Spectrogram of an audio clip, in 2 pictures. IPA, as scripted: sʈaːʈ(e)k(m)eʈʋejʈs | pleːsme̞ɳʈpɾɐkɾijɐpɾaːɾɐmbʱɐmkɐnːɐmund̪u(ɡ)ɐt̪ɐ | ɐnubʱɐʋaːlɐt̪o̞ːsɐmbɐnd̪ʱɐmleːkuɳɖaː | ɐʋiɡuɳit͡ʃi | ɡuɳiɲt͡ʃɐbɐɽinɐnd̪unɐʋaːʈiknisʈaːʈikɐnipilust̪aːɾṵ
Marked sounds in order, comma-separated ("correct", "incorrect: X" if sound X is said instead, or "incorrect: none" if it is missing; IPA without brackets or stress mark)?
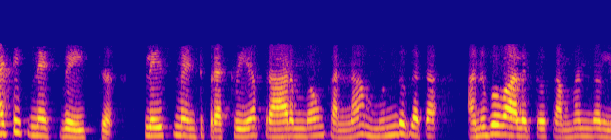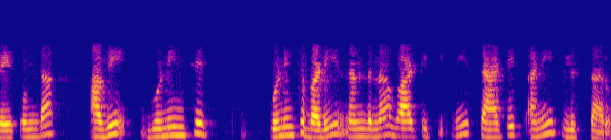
incorrect: i, incorrect: n, correct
